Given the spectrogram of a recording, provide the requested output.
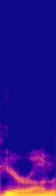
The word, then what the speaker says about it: Huron: See, you're with me on that too, because I've always said the only thing that Huron rhymes with is urine.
